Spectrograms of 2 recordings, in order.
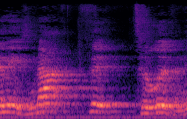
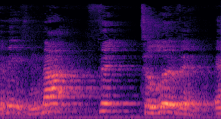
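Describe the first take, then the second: First: Slow, stressing not fit to live in; emphatic. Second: Very slow, each word of "not fit to live in" weighed; slower emphasis. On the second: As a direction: lean on "live". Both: Shown as a demonstration. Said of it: "this is what it means".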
